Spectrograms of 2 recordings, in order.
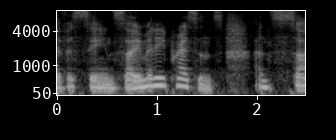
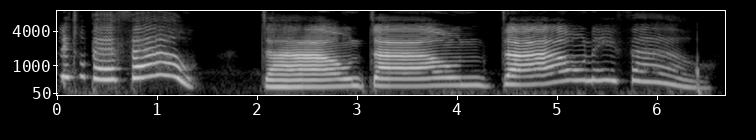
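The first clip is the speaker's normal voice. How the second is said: high, slow storybook fall, drawn out; dramatic falling; 5 semitones higher, 9 dB louder, much slower than usual. A narrator's reading. Reading to a child, stretching the bear's fall slowly. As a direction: let each down drop like a long tumble.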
